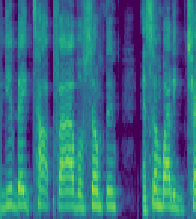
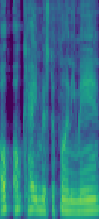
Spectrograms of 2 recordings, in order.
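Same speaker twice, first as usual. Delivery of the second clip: mock-condescending tone, much slower; 6 semitones lower, 4 dB quieter than usual. A comedian imitating people in establishments who doubt him, mock-condescending. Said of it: "kind of condescending the way they say it".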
